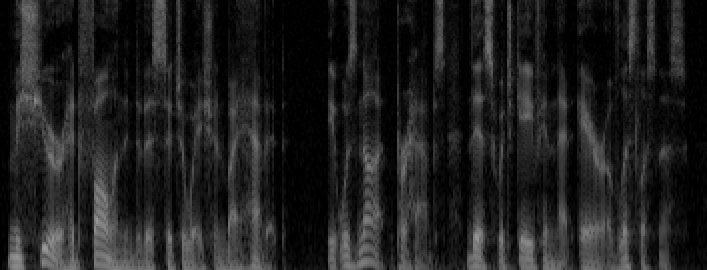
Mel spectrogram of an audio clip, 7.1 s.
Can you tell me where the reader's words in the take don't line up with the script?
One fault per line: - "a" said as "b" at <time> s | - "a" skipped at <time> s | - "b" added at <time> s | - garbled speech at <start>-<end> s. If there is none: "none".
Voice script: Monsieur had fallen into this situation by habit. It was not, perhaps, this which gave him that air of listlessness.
none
